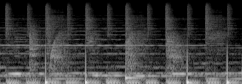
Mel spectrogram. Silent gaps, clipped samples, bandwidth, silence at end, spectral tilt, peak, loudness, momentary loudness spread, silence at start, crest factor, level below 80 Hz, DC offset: none; under 0.1%; 18.5 kHz; 0 s; -6 dB/octave; -2 dBFS; -22 LUFS; 2 LU; 0 s; 18 dB; -24 dBFS; under 0.1%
